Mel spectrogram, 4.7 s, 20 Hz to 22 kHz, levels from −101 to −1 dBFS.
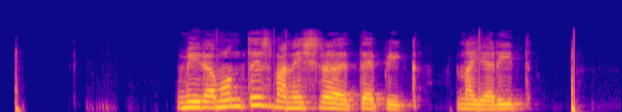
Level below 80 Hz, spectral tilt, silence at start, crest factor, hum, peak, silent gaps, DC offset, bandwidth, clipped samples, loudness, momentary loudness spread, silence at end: -50 dBFS; -9 dB/octave; 0.1 s; 16 dB; none; -2 dBFS; 0.22-0.49 s, 1.19-1.29 s; under 0.1%; 6.6 kHz; under 0.1%; -17 LUFS; 13 LU; 0.35 s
